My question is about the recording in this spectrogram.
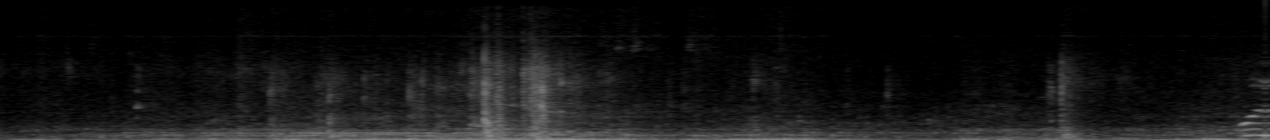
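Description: A dog hopping back onto a raised fabric-and-metal-frame dog cot: a brief scrape and rattle about two and a half seconds in, with a few lighter clicks, over a steady low hum.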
